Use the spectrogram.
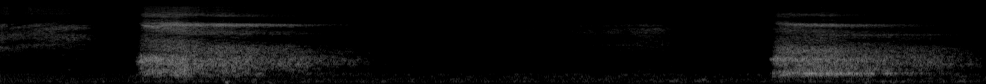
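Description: Shallow breathing is demonstrated in two loud, breathy bursts of air separated by a quieter, softer exhale, close and airy with no speech over it.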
